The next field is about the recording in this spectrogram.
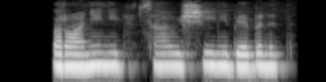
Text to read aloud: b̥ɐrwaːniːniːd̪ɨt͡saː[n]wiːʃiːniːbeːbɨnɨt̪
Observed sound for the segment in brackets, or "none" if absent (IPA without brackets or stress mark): none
